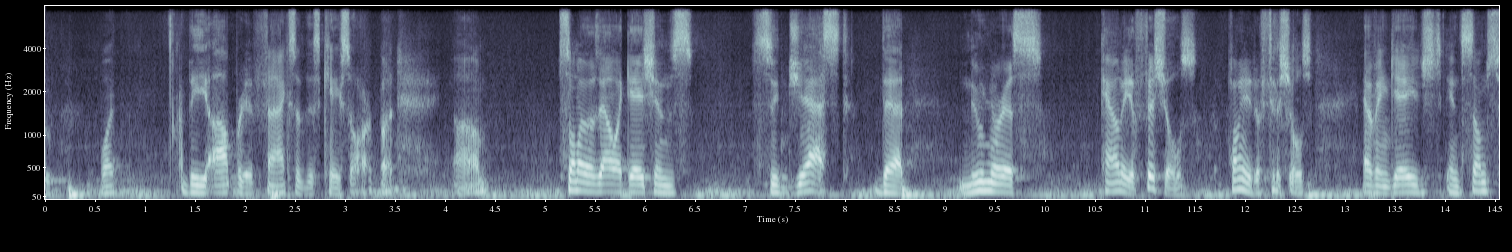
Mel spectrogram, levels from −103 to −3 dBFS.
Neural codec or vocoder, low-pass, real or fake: codec, 16 kHz, 2 kbps, X-Codec, HuBERT features, trained on general audio; 7.2 kHz; fake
